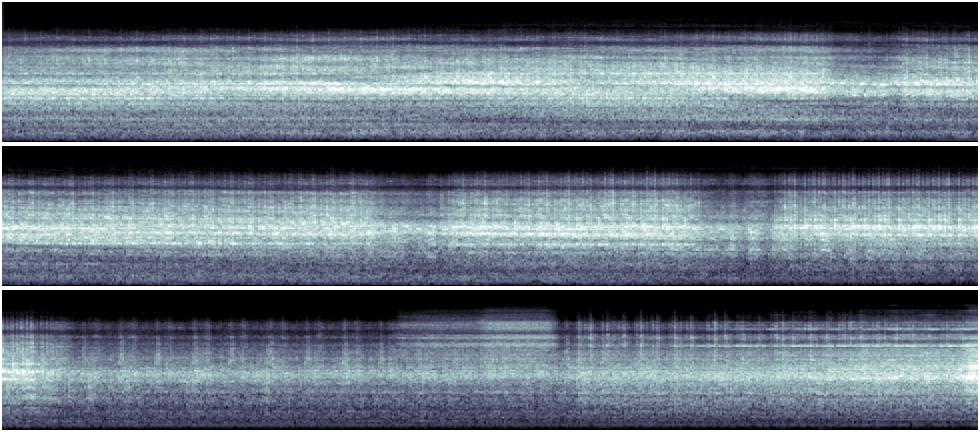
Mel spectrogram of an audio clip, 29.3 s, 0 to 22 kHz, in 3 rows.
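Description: Model diesel shunter running with its ESU LokSound decoder playing a Class 08 engine sound through its small speaker, mixed with the rattle and scrape of the model and its wagons running over the track. The sound gets quieter about two-thirds of the way through as the locomotive draws to a stop.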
